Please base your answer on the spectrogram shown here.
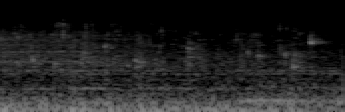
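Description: Water poured into a pot while cooking dough dishes in a home kitchen, a steady running pour with faint drips, fairly close and alone without talk.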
